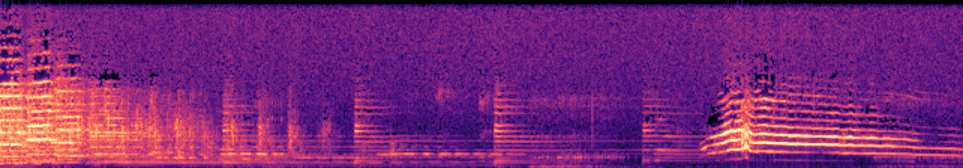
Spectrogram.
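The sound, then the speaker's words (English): Several cats yowl and caterwaul in drawn-out, wavering wails that overlap and rise and fall, loud, with a sharp rising howl near the end and no talking. “Did you wake me up so I could listen to that cat concert?”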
